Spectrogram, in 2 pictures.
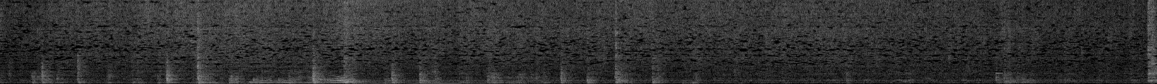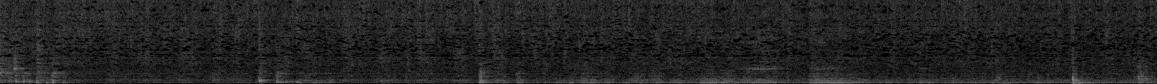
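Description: Spice paste and onions sizzling in hot oil in a pan, a spatula stirring and scraping, with sharp taps of the spatula on the metal, the loudest about four seconds in and another around halfway.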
